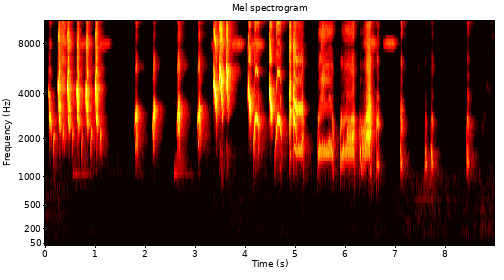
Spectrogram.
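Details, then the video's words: Long-tailed shrike in full song: a quick string of high chirps, then harsher buzzy and squawking notes, thinning to a few scattered chips at the end. "BURUNG CENDET GACOR"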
